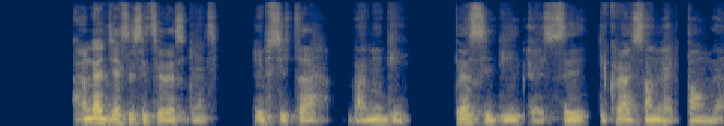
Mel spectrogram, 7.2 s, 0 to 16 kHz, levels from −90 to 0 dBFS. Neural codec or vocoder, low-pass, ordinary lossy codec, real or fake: codec, 44.1 kHz, 3.4 kbps, Pupu-Codec; 14.4 kHz; AAC, 48 kbps; fake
